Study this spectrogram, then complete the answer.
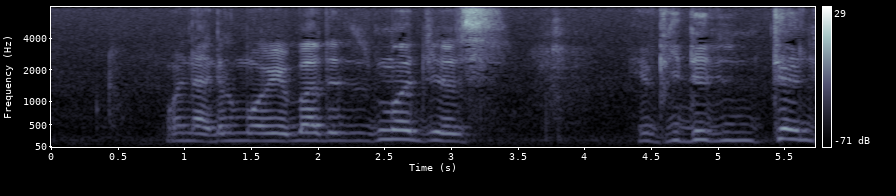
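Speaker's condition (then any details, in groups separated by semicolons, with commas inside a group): Speech impediment; masked poll worker behind plexiglass could not understand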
